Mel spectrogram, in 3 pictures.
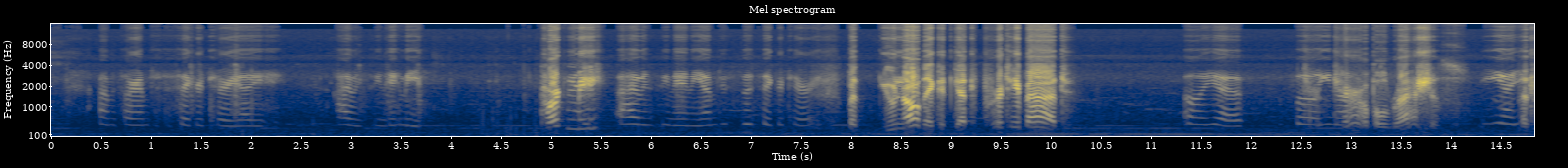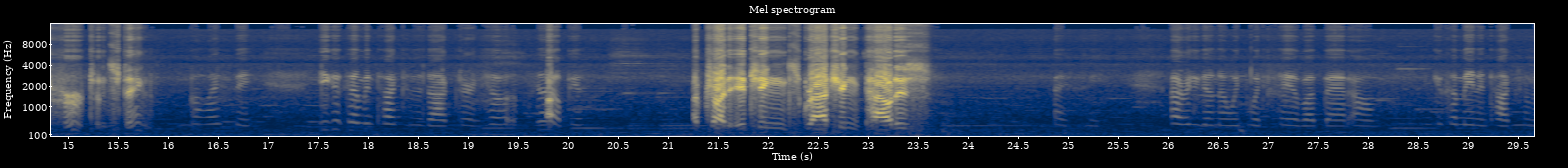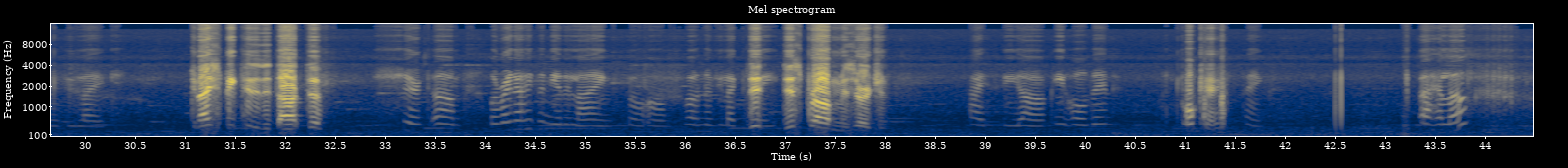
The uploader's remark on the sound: …'s Personal Prank Phone Calls Collection.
